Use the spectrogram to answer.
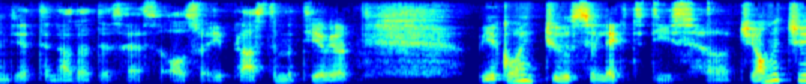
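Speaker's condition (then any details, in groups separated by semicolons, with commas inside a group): No condition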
